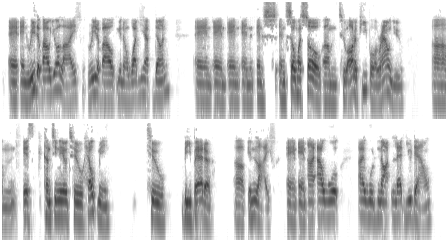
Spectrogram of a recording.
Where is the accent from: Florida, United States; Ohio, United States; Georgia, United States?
Georgia, United States; especially from my hometown, which is, you know, Georgia.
